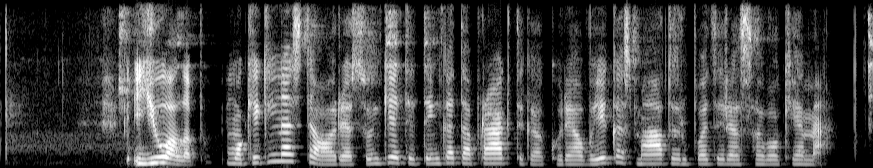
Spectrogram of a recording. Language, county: Lithuanian, Klaipėda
